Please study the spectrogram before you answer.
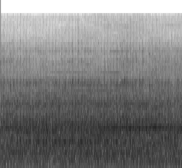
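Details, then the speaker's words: Cabover semi truck long parked outdoors, jump-started in neutral: even, steady diesel idle with a smooth low rumble, no knocks or misses; runs normally and builds oil pressure. "oh baby forgot what exhaust sounds like that thing sounds sick"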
